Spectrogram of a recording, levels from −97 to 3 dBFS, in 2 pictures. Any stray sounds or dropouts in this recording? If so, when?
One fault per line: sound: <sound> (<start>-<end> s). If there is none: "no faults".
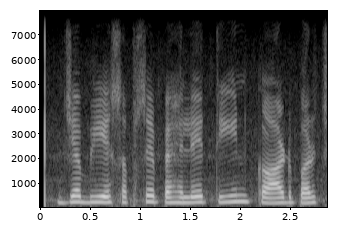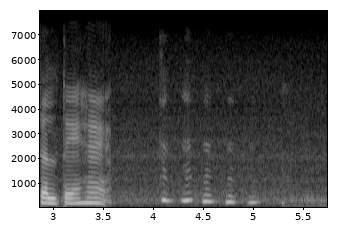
sound: laugh (4.1-5.1 s)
